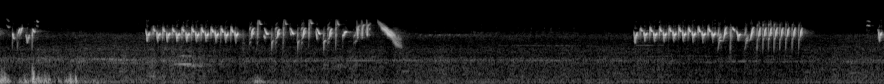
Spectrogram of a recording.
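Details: European goldfinch giving khalwi-style song: high, tinkling trills in two long bursts with fast repeated notes and a downward-sliding note, separated by a few seconds of near-silence; a brief low knock at the start.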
